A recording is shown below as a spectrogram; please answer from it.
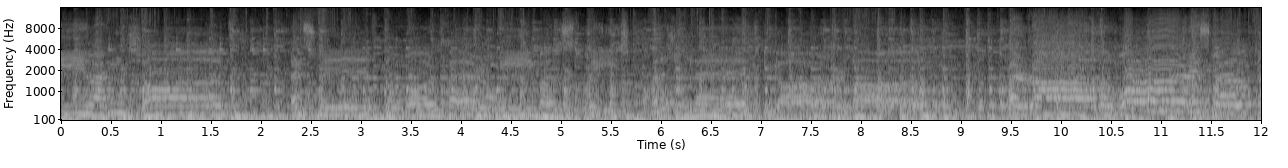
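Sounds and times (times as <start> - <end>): folk band playing: 0.0 - 12.0.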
